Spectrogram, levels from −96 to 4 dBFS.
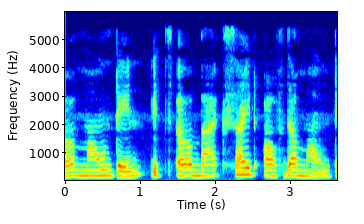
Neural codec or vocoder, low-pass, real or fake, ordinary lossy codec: none; 5.4 kHz; real; MP3, 48 kbps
